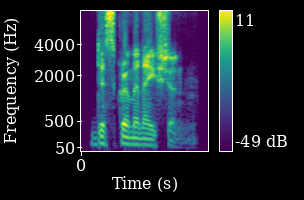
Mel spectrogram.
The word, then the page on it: discrimination: British English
